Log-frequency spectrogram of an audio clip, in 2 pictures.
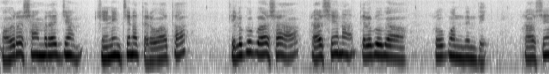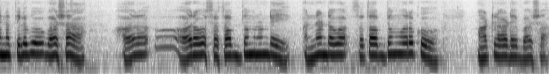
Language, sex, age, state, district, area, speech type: Telugu, male, 60+, Andhra Pradesh, West Godavari, rural, spontaneous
